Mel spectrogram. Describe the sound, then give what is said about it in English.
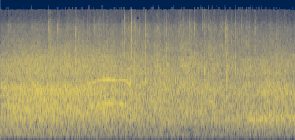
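A large crowd bursts into sustained applause and cheering, dense clapping filling the space at a steady loud level with a few whistles or shouts rising above it. “Crowd goes crazy.”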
